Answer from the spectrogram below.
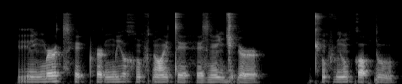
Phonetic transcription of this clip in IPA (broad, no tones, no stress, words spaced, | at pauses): rʲẽŋ͡mə˞ t͡sʰeʔpʰə˞ŋ͡miʊ̯ xũfɗɔ̃ɪ̯ tehezẽ ɟiɗə˞ | cʰũfʎũ kɔʔ ɗu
